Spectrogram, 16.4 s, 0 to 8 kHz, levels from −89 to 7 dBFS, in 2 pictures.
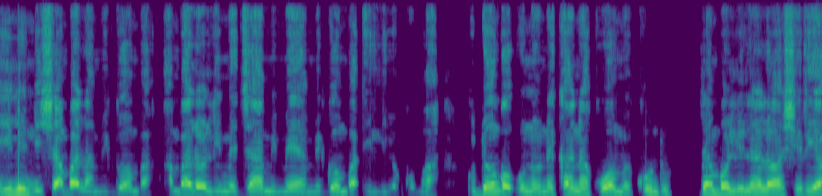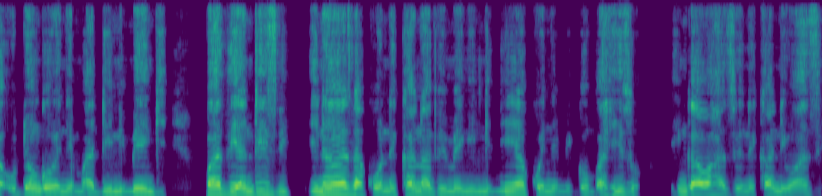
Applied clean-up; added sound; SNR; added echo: none; none; none; none.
